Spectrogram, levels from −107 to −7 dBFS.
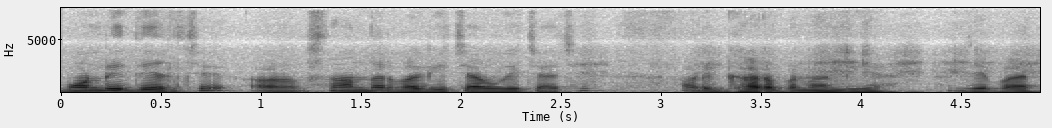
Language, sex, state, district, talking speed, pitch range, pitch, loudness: Maithili, male, Bihar, Supaul, 170 wpm, 130-165 Hz, 145 Hz, -22 LUFS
